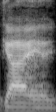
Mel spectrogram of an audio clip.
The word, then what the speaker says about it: Gaia: I pronounce it Gaia, GAIA.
